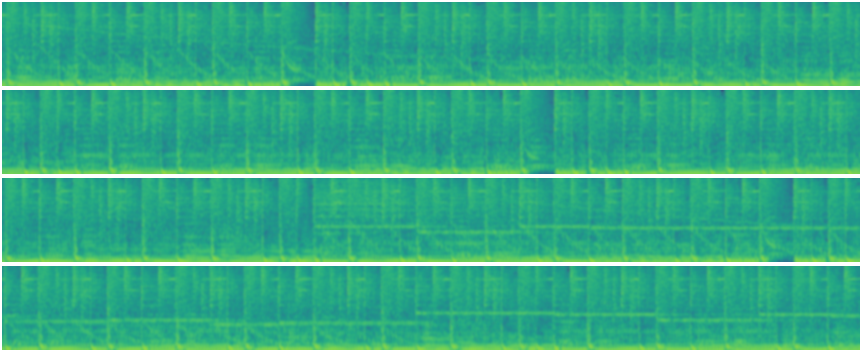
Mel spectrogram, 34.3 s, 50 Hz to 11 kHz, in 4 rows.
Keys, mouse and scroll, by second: 0.9 middle click, 2.1 ctrl+2, 2.5 middle click, 3.3-3.6 scroll up 3, 3.5 middle click, 5.0 click, 5.9 click, 6.2 click, 7.1 click, 7.1-7.6 scroll down 2, 7.6 middle click, 8.7 click, 11.6 click, 12.5 click, 13.0 click, 13.6 scroll down 2, 13.8 middle click, 14.1 scroll up 4, 14.3 middle click, 14.9 shift+middle click, 15.1 middle click, 15.5 shift+middle click, 15.9 middle click, 16.1 middle click, 16.9-17.2 scroll down 2, 17.2 shift+middle click, 17.4 middle click, 20.8 middle click, 21.4 click, 21.5 Tab, 21.9-22.2 scroll up 3, 22.2 middle click, 22.8 KP_1, 23.6 shift+middle click, 23.8 scroll up 2, 24.2 shift+middle click, 25.0 ctrl+r.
